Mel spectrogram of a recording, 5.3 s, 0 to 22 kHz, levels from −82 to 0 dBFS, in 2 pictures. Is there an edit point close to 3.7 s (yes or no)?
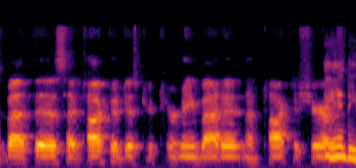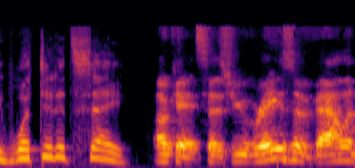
yes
